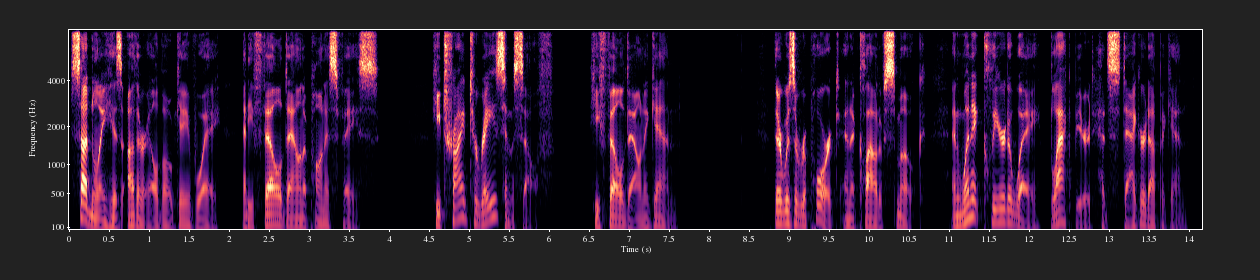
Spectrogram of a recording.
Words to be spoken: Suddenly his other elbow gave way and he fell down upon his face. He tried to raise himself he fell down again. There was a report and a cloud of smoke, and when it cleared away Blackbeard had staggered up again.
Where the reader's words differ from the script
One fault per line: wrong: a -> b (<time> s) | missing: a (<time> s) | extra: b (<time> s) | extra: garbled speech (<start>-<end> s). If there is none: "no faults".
no faults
